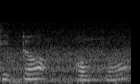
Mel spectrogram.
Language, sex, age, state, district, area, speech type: Assamese, female, 60+, Assam, Tinsukia, rural, spontaneous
